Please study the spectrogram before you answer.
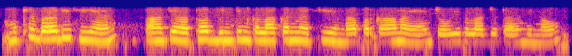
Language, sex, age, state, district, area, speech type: Sindhi, female, 30-45, Rajasthan, Ajmer, urban, conversation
